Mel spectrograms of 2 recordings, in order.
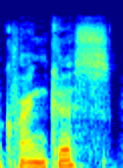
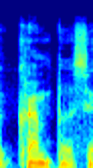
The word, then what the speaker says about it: Krampus: I can't pronounce it properly because whenever I'm really angry with my wifey, I say I'm becoming a right little crankus. And it's that, like, it's really hard. Like, you know, once you say a word so many times, you can't say it correctly. You say it wrong so many times. So Krampus. Yeah, it's great.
